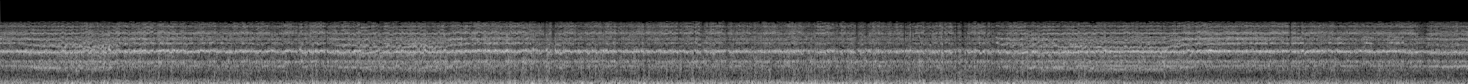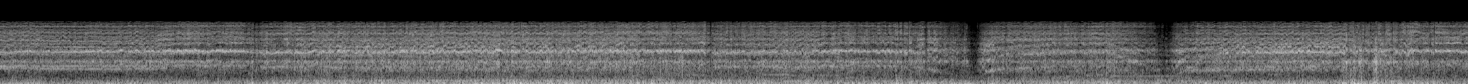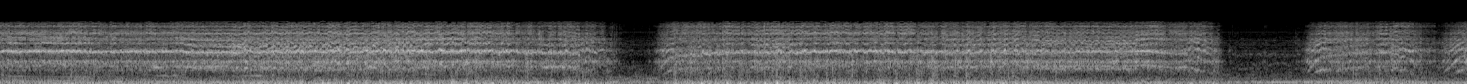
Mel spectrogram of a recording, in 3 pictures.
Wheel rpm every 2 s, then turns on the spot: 220, 230, 220, 230, 230, 220, 230, 220, 220, 210, 220, 220, 150, 140, 220, 230, 220, 170, 180, 230, 170, 120.
none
